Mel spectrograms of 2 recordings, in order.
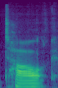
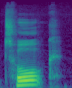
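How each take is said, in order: First: It is spoken in an imitated American accent. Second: It is spoken in a British accent.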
